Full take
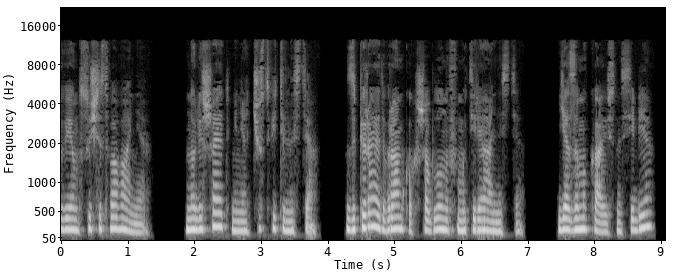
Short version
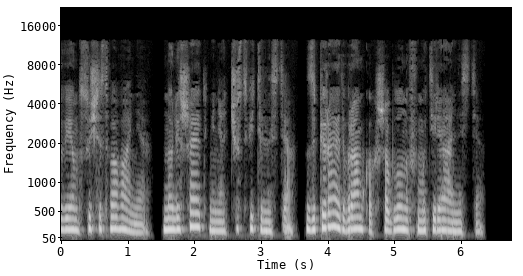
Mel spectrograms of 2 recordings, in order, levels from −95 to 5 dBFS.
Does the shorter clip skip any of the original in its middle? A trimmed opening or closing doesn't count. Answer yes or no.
yes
